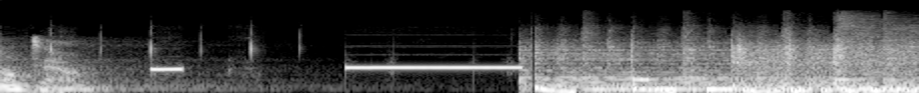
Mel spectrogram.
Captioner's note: deep Computerized Voice; beeping; intense music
